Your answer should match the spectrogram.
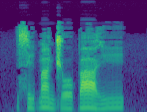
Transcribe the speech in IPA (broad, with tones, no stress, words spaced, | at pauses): si˨ɓã˦˨ d͡ʒoː˨ paː˦˨ɣiː˦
